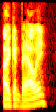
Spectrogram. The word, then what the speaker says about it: Ogunbowale: Ogunbowale, right.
